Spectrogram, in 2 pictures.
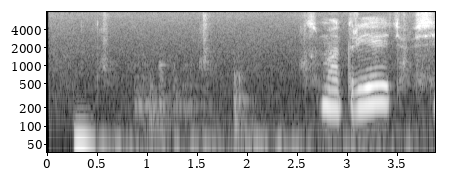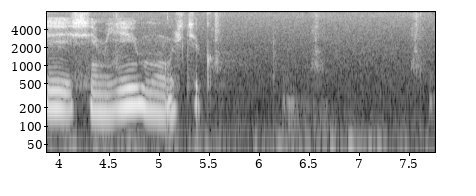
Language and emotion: Russian, sad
